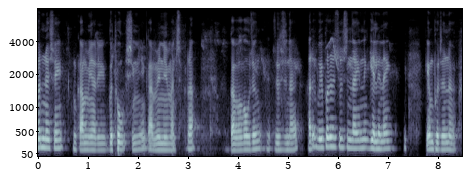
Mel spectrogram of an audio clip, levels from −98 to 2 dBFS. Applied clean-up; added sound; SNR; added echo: neural mask model Resemble Enhance denoiser.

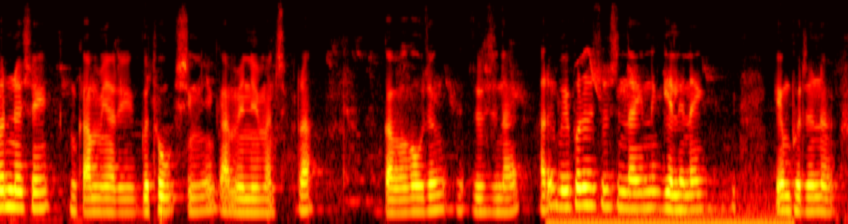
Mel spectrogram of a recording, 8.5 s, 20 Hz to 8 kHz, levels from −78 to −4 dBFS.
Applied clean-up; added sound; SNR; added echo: none; Engine; 11 dB; none.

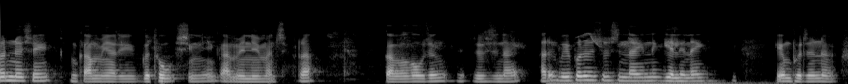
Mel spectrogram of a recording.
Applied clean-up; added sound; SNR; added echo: neural mask model DeepFilterNet 3.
